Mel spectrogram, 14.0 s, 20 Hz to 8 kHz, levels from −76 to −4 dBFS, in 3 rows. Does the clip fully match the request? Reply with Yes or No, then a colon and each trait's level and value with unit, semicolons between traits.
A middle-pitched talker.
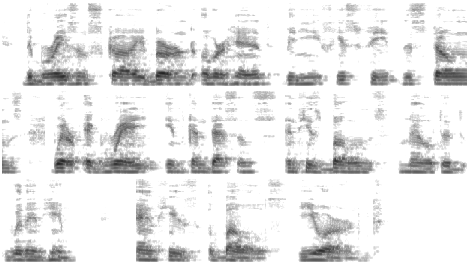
No: low, 115 Hz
